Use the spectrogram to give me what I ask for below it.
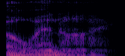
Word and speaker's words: ONI: He pronounced it ONI.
